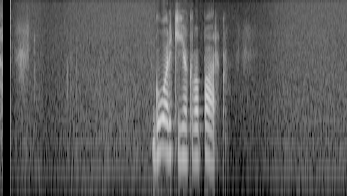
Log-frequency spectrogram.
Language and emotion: Russian, neutral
